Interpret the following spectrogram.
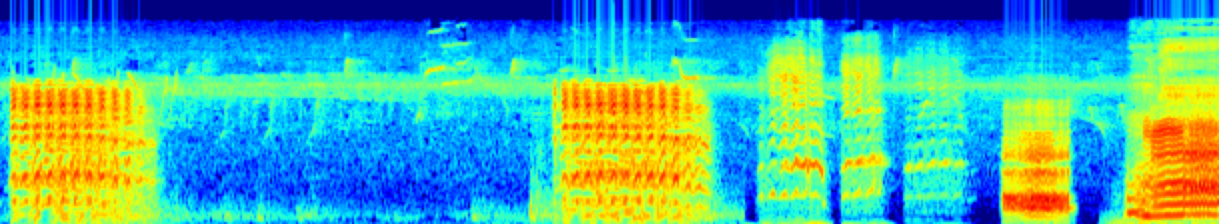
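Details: Goats bleating, with loud harmonic wavering bleats about a second long at the start and again near four seconds, then shorter broken cries and a final rising bleat, quiet gaps between them and a faint steady high hum throughout.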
